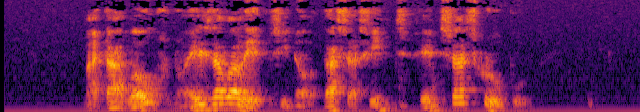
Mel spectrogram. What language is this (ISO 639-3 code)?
cat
